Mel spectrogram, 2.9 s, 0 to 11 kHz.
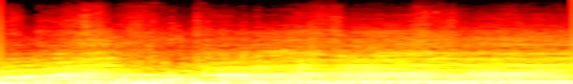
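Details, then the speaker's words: BMW E34 540i, M60B40 V8, after fixing throttle body gasket vacuum leak that caused lambda codes and limp mode: engine note climbs smoothly and strongly, no hesitation or surging; healthy, pulling well. "that this is a happy motor. Like this thing, I mean, I drifted a corner in complete dry, you know?"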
